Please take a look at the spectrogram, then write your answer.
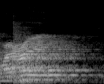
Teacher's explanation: عین حلق سے یہاں سے نکلے گا، ایک دم نیچے سے نکلے گا حلق سے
